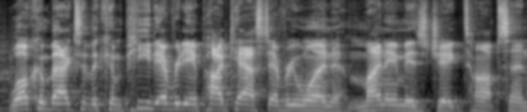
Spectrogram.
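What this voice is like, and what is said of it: Raspy, strained voice. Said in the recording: “my voice is starting to go... My voice on the interview is a little out... a little bit of a raspy voice”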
